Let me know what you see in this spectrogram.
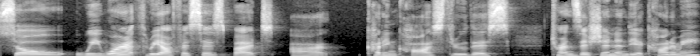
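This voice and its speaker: On a very clean recording with a silent background, a woman speaks at a fairly slow pace. Her medium-pitched voice shows ordinary pitch variation. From Mexico (Sonora), raised in Utah from age 11. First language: Spanish. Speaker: real estate business owner. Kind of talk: interview conversation.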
